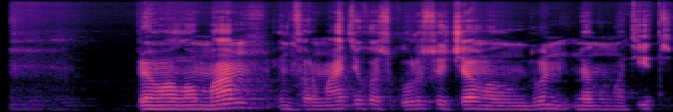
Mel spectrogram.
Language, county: Lithuanian, Kaunas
